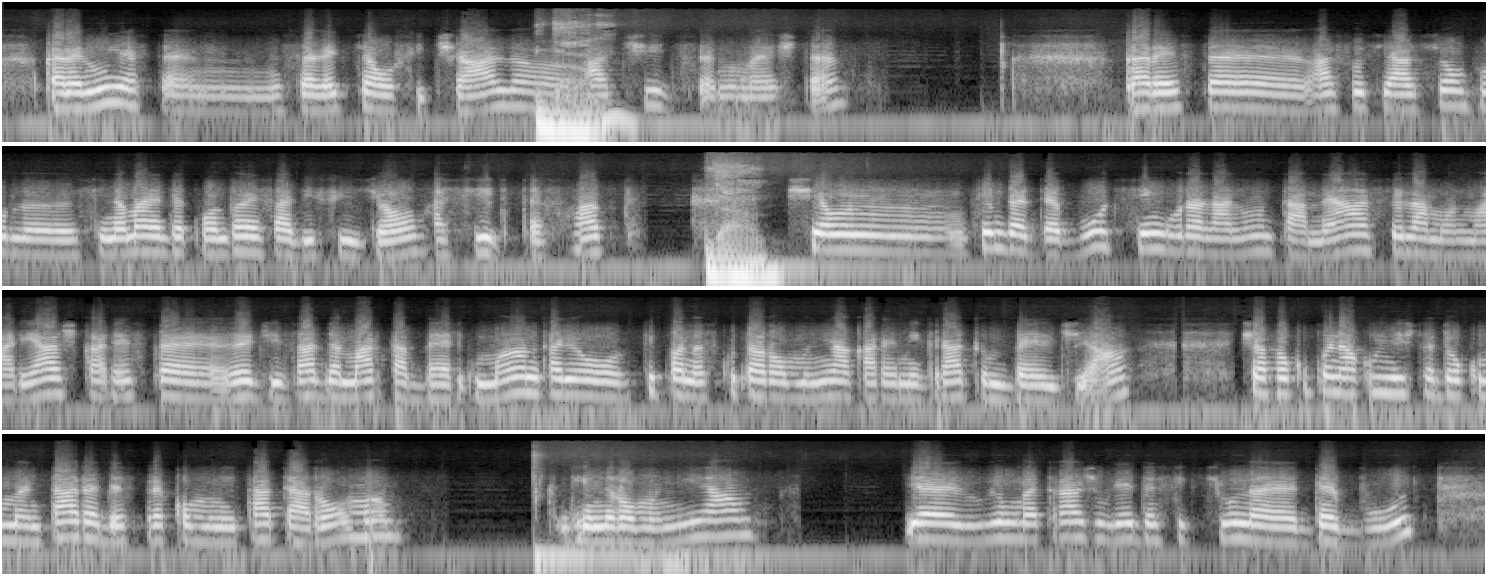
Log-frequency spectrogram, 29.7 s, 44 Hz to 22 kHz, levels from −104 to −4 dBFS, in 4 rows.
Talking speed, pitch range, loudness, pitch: 140 wpm, 170-210 Hz, -19 LUFS, 190 Hz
